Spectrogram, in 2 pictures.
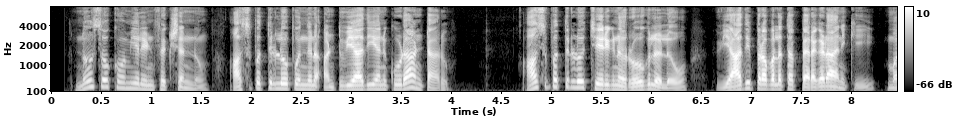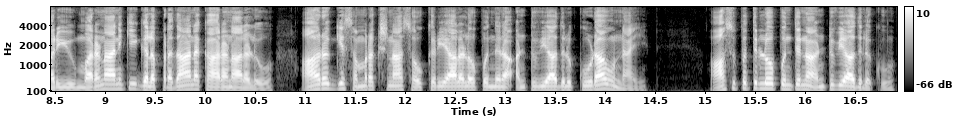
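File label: training video Telugu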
